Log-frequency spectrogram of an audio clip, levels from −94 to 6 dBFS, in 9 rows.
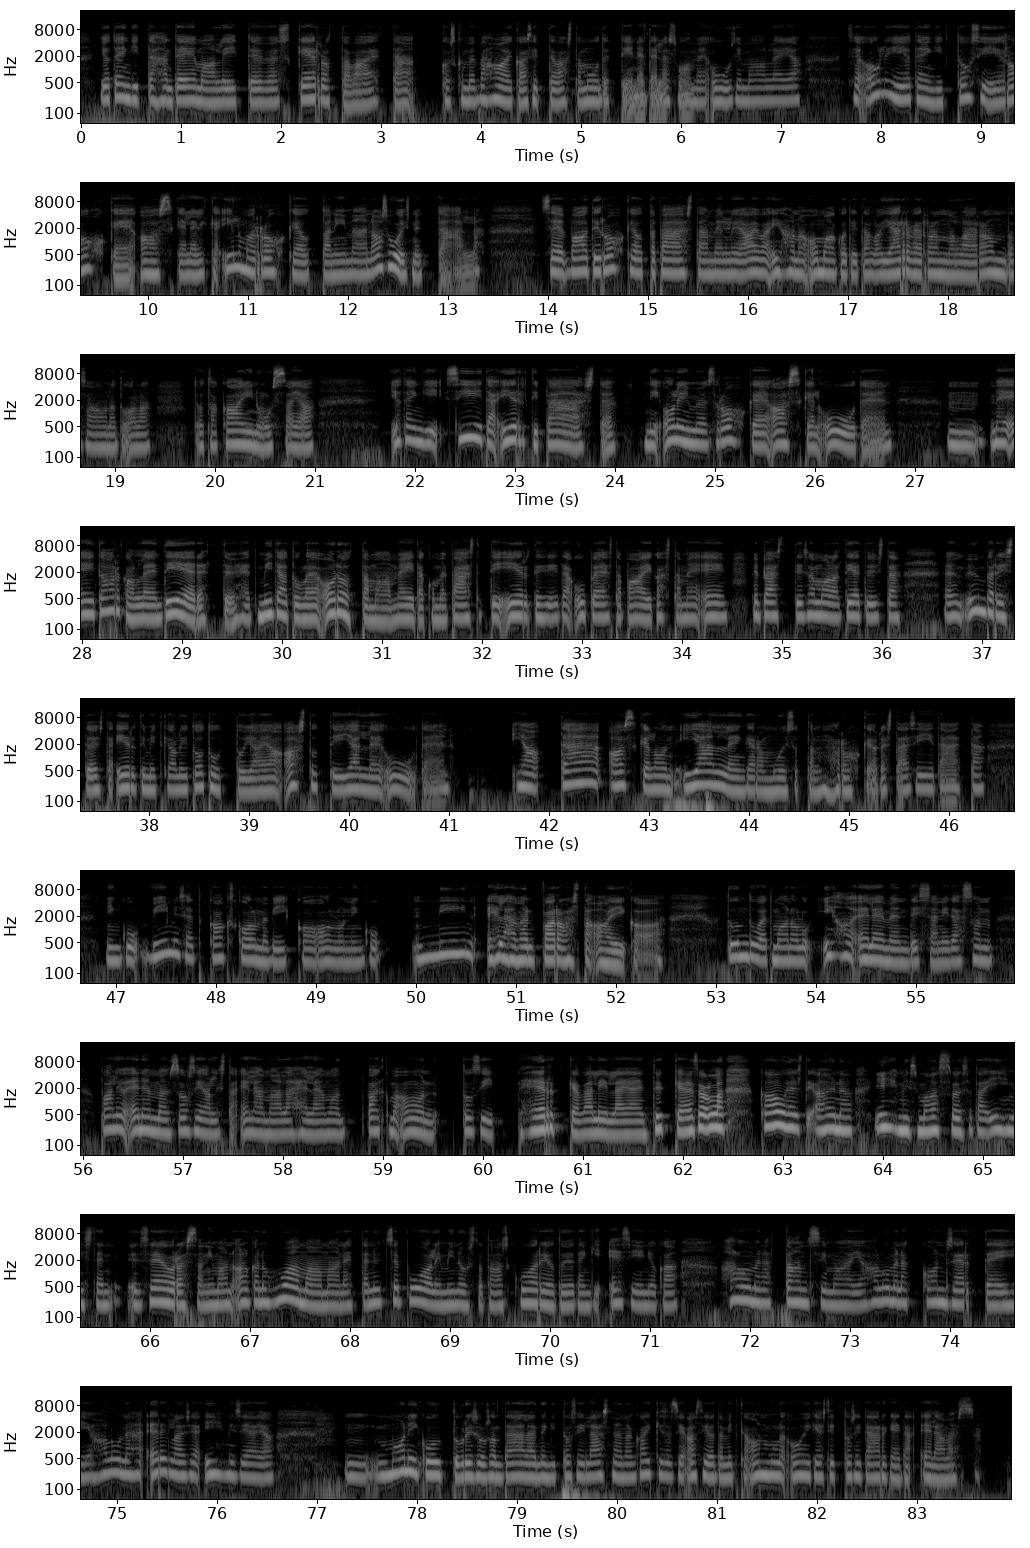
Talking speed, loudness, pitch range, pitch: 135 wpm, -48 LUFS, 180-210 Hz, 190 Hz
